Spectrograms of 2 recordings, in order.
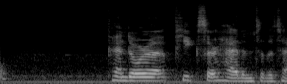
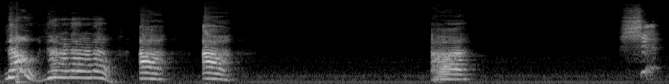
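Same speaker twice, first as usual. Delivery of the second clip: loud, high, frantic protest; a real panicked no-no-no; 8 semitones higher, 8 dB louder than usual. Real, not acted. Player panics at the surprise reveal with a loud protest.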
